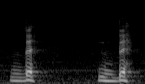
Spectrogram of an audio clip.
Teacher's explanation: La prononciation bilabiale, qui implique les deux lèvres. Bi, ça vient de deux, labial, des lèvres.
